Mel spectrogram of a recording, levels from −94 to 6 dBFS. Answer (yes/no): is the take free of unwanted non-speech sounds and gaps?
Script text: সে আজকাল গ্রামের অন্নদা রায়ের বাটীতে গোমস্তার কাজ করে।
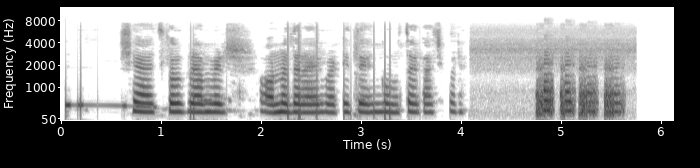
no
